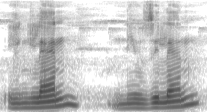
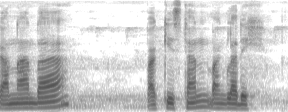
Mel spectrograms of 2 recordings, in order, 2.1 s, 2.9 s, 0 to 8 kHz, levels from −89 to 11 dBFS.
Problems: background conversations at intervals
